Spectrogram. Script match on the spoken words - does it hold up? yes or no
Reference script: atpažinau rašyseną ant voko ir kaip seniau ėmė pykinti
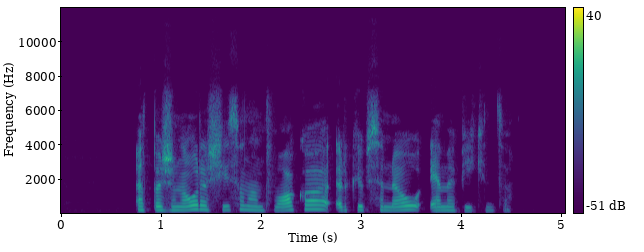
yes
